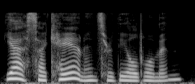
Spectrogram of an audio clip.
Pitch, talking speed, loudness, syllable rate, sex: 205 Hz, 215 wpm, -18 LUFS, 5.6 syllables/s, female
